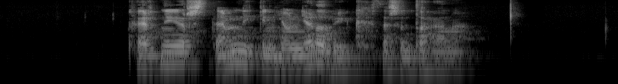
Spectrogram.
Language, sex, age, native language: Icelandic, male, 30-39, Icelandic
